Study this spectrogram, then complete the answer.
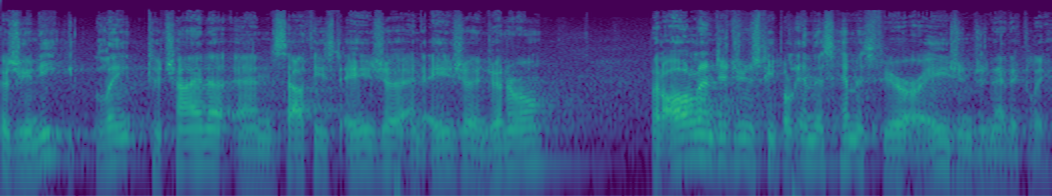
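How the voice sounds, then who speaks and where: The delivery is fairly quick, and the pitch varies in an ordinary way. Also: man. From US South, Baton Rouge, Louisiana. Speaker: archaeologist and tour guide. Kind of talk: talk at a Sunday service. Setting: fellowship service streamed on Zoom. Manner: halting, with false starts.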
